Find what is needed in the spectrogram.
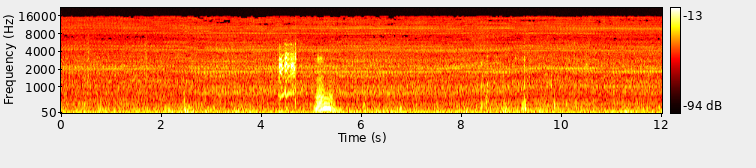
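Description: Domestic cat giving a brief two-part meow while being stroked: a short high cry about four seconds in, followed at once by a lower, falling meow. The rest is faint room tone with a few soft taps.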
